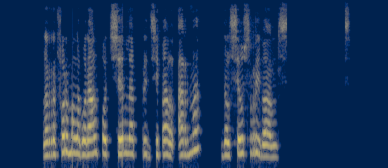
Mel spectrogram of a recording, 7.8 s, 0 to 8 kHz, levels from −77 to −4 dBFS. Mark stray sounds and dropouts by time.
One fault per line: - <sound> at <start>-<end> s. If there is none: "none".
none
